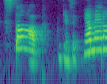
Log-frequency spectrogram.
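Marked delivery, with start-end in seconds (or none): 0.1-0.7 sharp high shout of stop; rude stop. Shown as a demonstration. Teacher shows rude command. 1.2-1.6 sharp, high, rude やめろ; rude command. Shown as a demonstration. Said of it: "the more rude way".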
